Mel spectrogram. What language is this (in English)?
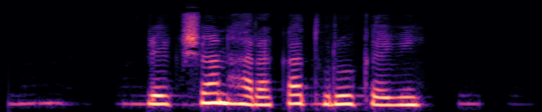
Pashto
